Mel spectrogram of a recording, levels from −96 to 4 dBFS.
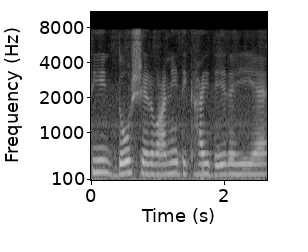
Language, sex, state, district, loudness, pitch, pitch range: Hindi, female, Uttar Pradesh, Ghazipur, -29 LUFS, 200 Hz, 180-215 Hz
